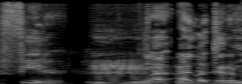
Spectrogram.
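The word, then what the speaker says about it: foeder: aged with blueberries but I guess that word is pronounced feeder I looked at I'm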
